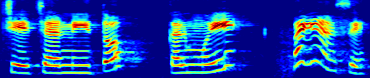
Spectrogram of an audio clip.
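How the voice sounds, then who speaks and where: A woman's voice: extremely high pitch, sing-song, moderate pace, sharp tone, full character voice. A woman voicing a short-tempered mother-in-law in a cartoon story, scolding and threatening.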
